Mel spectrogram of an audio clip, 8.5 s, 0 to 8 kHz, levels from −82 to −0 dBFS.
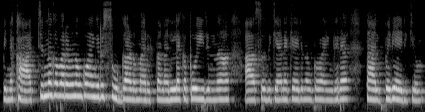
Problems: low volume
